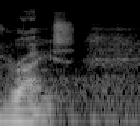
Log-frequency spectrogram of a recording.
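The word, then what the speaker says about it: Reiss: Some people call him Rees, but I think the correct pronunciation is Rice.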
